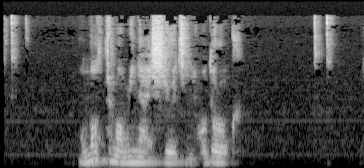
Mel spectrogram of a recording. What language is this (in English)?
Japanese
